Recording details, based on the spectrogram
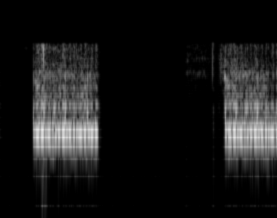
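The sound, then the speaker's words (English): Two bursts of a tablet's electronic call ringtone, still ringing although the caller is already connected, each under a second long with a warbling, pulsing tone, separated by a short pause and a faint click. No one speaks. “You're ringing, but you're on. My tablet thinks that you haven't picked up.”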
